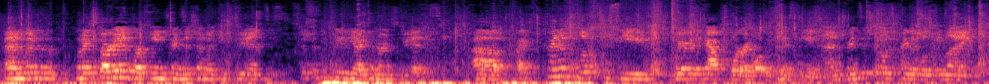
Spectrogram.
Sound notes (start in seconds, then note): none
